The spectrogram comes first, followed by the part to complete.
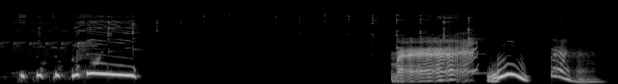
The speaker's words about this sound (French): Oh, pauvres moutons, il faut leur construire quelque chose à eux aussi.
